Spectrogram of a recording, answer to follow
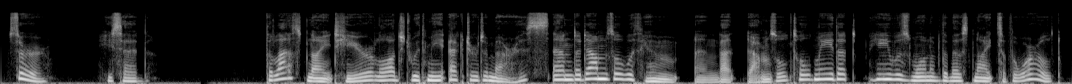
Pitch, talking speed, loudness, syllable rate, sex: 180 Hz, 190 wpm, -15 LUFS, 5.0 syllables/s, female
